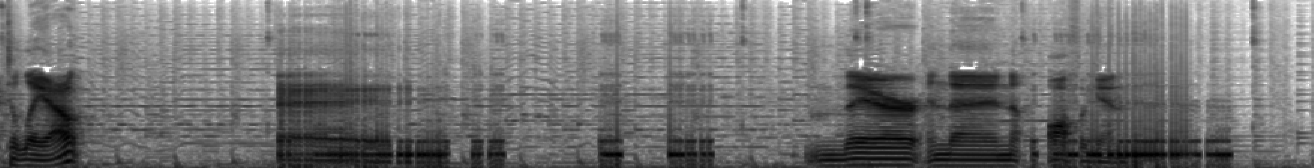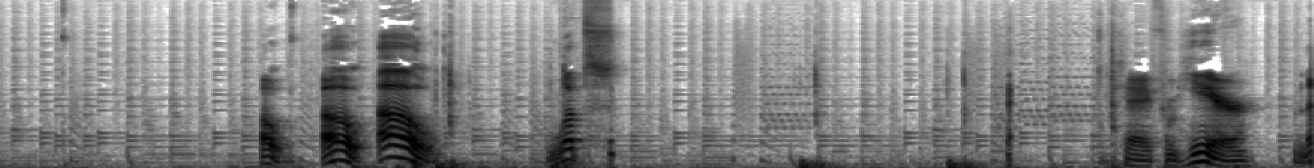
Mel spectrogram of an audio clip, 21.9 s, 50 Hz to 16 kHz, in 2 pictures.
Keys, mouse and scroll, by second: 0.0 click, 2.2-6.2 drag, 7.1 click, 8.5-10.5 drag, 11.4-13.4 drag, 15.0 ctrl+z, 16.0 ctrl+z, 18.1 ctrl+z, 19.3 ctrl+z.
